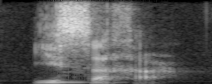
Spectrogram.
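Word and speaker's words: Yisachar (יששכר): But in the same way that Leah only enunciated one of the Sachars, we also only enunciate one of those letter sins, and hence it's written with two, but we pronounce it just Yisachar.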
